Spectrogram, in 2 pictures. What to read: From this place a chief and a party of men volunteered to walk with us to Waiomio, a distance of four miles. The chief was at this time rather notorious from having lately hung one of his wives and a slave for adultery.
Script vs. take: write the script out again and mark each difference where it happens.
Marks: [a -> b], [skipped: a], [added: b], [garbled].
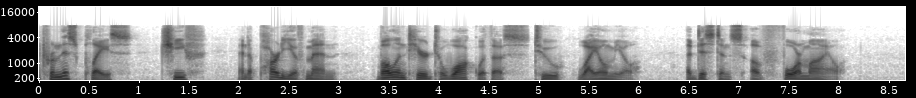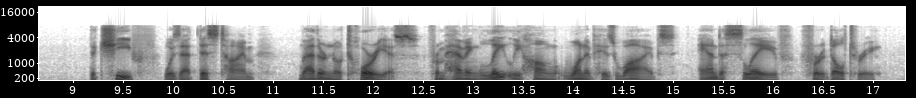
From this place [skipped: a] chief and a party of men volunteered to walk with us to Waiomio, a distance of four [miles. -> mile] The chief was at this time rather notorious from having lately hung one of his wives and a slave for adultery.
